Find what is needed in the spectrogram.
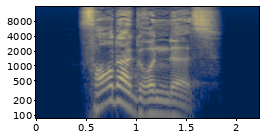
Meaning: genitive singular of Vordergrund
- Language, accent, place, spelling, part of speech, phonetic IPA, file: German, Germany, Berlin, Vordergrundes, noun, [ˈfɔʁdɐˌɡʁʊndəs], De-Vordergrundes.ogg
